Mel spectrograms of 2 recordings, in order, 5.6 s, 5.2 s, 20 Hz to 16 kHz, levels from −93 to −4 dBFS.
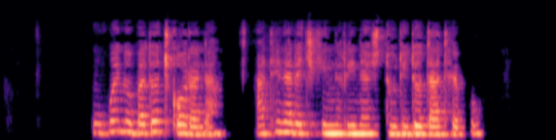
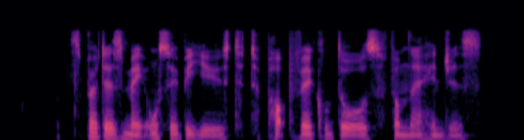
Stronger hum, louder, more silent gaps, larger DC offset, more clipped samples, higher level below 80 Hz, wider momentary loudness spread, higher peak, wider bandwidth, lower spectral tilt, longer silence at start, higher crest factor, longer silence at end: neither; first, -20 LUFS vs -46 LUFS; second, 2.34-2.38 s vs 0.82-0.87 s, 2.45-2.51 s, 2.61-2.68 s; neither; neither; first, -66 dBFS vs -76 dBFS; first, 15 LU vs 9 LU; first, -6 dBFS vs -24 dBFS; first, 8.6 kHz vs 7.2 kHz; first, -5 dB/octave vs -2 dB/octave; first, 0.95 s vs 0.7 s; second, 16 dB vs 24 dB; first, 0.75 s vs 0.45 s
